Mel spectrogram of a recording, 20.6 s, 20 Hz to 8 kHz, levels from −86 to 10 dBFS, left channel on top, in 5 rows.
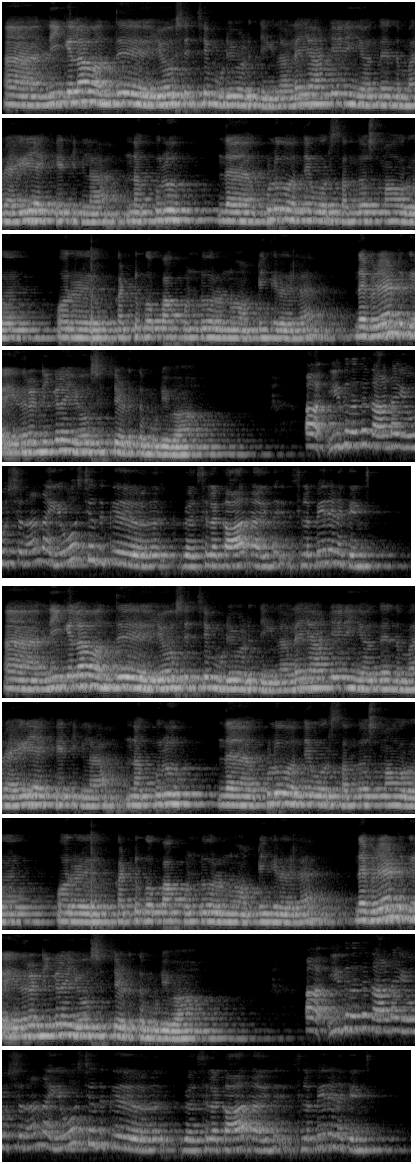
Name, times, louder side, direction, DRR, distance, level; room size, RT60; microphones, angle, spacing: voice 1, 0.0-5.9 6.3-8.4 8.8-11.4 11.8-14.4, equal, 5° left, 2 dB, 0.9 m, -28 dB
voice 2, 15.4-20.2, left 3 dB, 20° left, 6 dB, 0.6 m, -33 dB
10.5 x 5.7 x 3.7 m, 1.2 s
head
